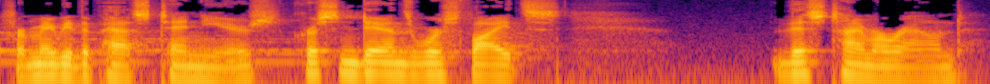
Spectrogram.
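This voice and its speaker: A man in his late twenties speaking earnestly and nostalgically, as an audio drama creator looking back in an interview. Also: lowish voice. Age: late 20s. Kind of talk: reflective documentary interview. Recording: music playing behind.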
